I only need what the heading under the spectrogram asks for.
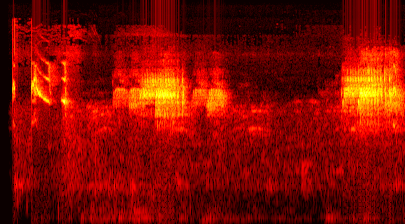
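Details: Javan grey-throated white-eye (opior Jawa, also called cucak gentong, pion or kiongan) in a lure recording of small forest birds on Java: a few clicks at the start, then bright high chirping bursts in two bouts.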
